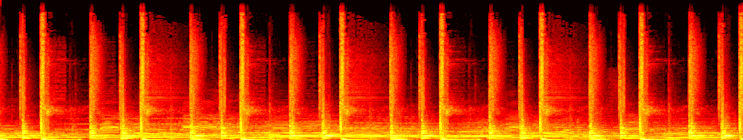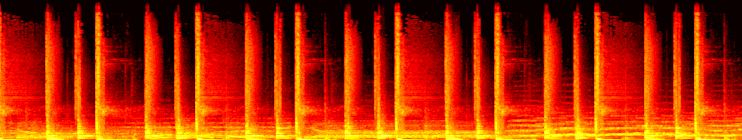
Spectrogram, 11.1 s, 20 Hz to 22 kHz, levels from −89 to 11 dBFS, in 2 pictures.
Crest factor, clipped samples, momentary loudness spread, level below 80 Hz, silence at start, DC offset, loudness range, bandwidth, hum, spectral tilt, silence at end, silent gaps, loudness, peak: 10 dB; 0.8%; 3 LU; -24 dBFS; 0 s; under 0.1%; 0 LU; over 20 kHz; none; -4.5 dB/octave; 0 s; none; -10 LUFS; 0 dBFS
